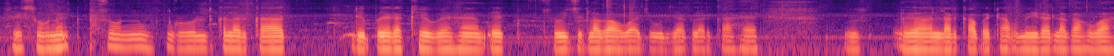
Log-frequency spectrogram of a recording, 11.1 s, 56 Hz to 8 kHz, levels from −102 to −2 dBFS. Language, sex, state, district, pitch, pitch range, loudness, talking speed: Maithili, male, Bihar, Supaul, 110 Hz, 105-110 Hz, -28 LUFS, 150 wpm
